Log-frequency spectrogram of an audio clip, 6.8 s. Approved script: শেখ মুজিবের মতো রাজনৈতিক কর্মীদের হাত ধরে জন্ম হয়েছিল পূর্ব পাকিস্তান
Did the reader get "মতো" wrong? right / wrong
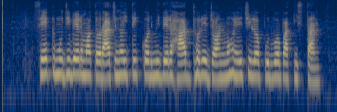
right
